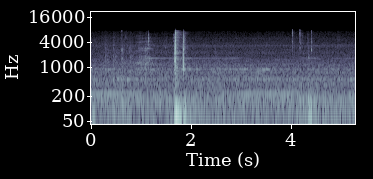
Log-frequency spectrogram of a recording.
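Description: Clicks of a computer keyboard and mouse while working in 3D software: a quick double click, the loudest sound, just under two seconds in, and three or four quick clicks around four seconds in, over a faint steady hum.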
